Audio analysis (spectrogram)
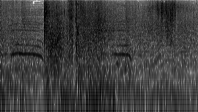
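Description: Heavy tank cannon blasts boom loudly, overlapping with a continuous roar of battle noise, a rising whistle-like tone before the first and second shots.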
